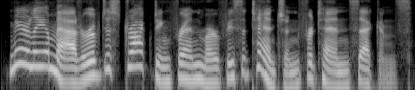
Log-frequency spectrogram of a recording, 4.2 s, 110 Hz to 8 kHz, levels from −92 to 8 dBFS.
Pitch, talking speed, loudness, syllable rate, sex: 205 Hz, 160 wpm, -19 LUFS, 5.1 syllables/s, female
